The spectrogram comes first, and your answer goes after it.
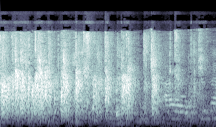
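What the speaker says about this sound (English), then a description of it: "So, a round of applause for everybody." Close, lively applause from attendees at a county Democratic Party meeting, a burst of clapping that swells and then fades unevenly, with voices speaking under it toward the end.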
